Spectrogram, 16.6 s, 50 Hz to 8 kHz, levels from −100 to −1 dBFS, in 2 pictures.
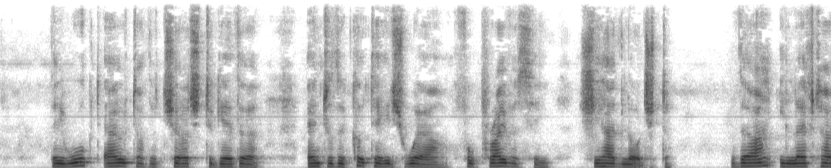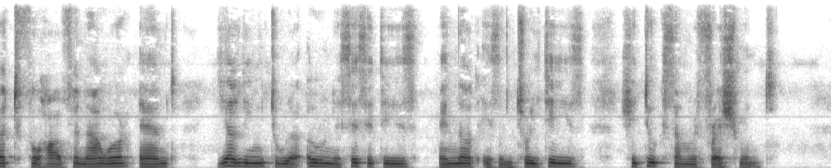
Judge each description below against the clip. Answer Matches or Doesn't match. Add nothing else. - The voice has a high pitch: Doesn't match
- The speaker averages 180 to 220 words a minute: Doesn't match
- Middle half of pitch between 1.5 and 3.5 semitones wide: Matches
